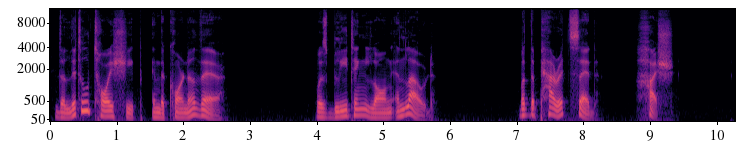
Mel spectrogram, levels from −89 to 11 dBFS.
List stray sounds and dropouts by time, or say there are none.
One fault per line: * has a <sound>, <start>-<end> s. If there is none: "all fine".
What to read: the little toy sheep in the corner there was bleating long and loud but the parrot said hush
all fine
